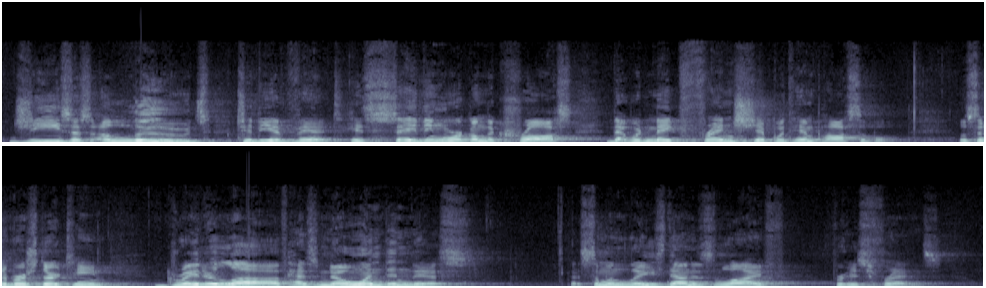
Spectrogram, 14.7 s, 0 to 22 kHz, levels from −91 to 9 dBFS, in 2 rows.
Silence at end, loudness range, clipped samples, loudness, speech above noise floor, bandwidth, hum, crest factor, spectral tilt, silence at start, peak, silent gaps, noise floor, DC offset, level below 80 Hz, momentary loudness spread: 0.5 s; 7 LU; under 0.1%; -17 LUFS; 40 dB; 12.5 kHz; none; 18 dB; -6.5 dB/octave; 0.05 s; 0 dBFS; none; -57 dBFS; under 0.1%; -64 dBFS; 15 LU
